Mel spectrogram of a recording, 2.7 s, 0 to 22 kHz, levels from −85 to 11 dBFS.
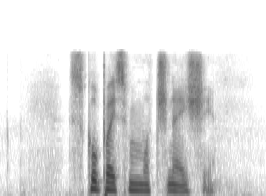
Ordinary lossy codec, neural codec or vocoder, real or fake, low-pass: none; codec, 16 kHz, 1.1 kbps, Voila-Tokenizer; fake; 7.2 kHz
